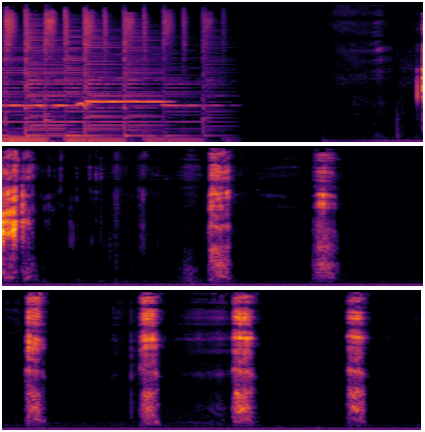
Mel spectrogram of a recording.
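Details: An English cocker spaniel puppy with kennel cough, since cured, gives about seven short, harsh, hacking coughs in close succession.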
